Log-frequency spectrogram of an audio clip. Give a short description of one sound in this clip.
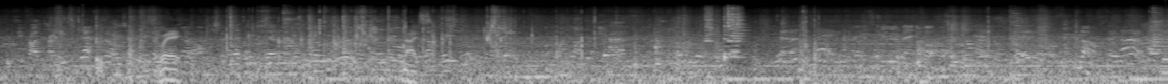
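Dishes and utensils clatter in a busy kitchen.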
